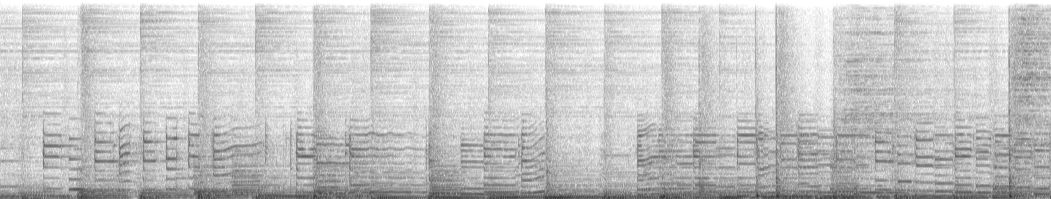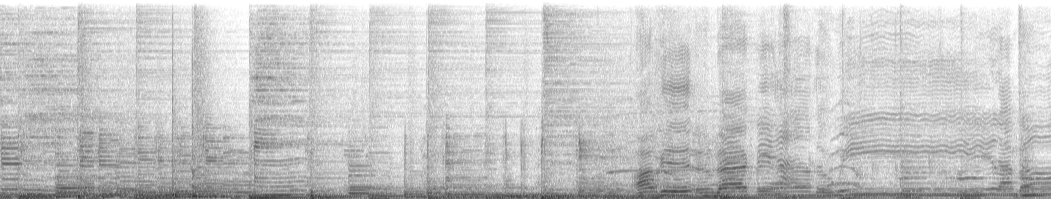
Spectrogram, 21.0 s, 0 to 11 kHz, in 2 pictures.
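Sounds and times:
bass line: 0.0 - 21.0
blues electric guitar solo: 0.0 - 21.0
drum kit: 0.0 - 21.0.

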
